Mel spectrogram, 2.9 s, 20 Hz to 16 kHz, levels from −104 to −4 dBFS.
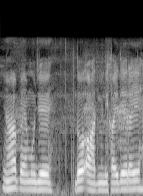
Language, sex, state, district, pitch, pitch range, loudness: Hindi, male, Uttar Pradesh, Saharanpur, 150 Hz, 140-155 Hz, -14 LUFS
